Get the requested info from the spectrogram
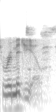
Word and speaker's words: Remiggio: It's Remiggio.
